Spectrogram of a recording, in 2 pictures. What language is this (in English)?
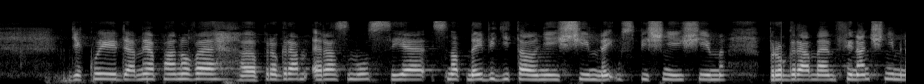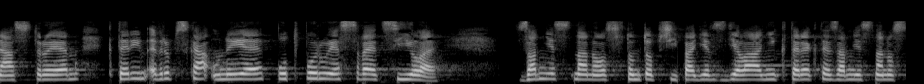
Czech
